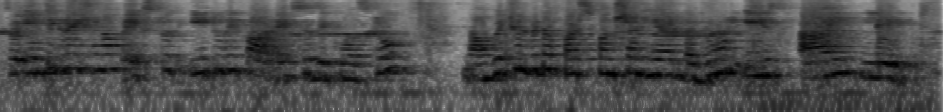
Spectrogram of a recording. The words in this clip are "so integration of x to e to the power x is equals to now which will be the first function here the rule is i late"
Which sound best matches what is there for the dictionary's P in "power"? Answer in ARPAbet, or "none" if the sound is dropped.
F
